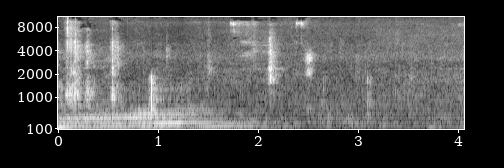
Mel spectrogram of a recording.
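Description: Street traffic: a car engine hum fading away over the first couple of seconds, with a few light clicks and a brief high chirp about a second in.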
